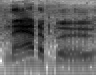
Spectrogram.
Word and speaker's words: Nadabu: Their pronunciation guide says Nadabu, so we'll go with Nadabu if what they're going to call her here, but that's not what they said.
